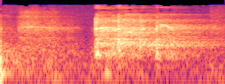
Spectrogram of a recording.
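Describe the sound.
A cough: one sudden, harsh, breathy burst that tails off over about a second, following a quieter stretch.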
